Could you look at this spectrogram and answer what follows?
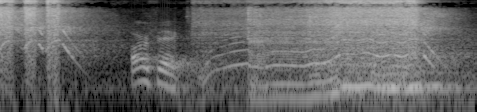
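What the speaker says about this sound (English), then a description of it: "Ooh, sands nice and well." An air-powered sander spins an abrasive disc against a surface, whirring up in a rising, sustained buzz for the last few seconds after a few short bursts, with a brief spoken word early on.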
